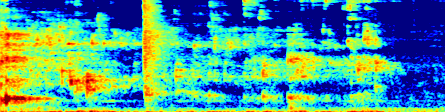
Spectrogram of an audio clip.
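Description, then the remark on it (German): Tea is poured into a cup, a steady trickling, splashing stream that gurgles for a few seconds over a low background hum, with no one speaking. “Sie möchte sich gerade einen Tee eingießen, traut sich aber nicht, weil sie Angst hat, dass das Geräusch reinkommt.”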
